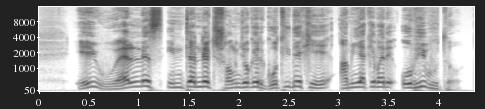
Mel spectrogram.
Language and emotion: Bengali, surprised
